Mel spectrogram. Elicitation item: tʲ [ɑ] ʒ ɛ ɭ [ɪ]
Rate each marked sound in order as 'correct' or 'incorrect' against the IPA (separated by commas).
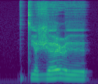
incorrect, correct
